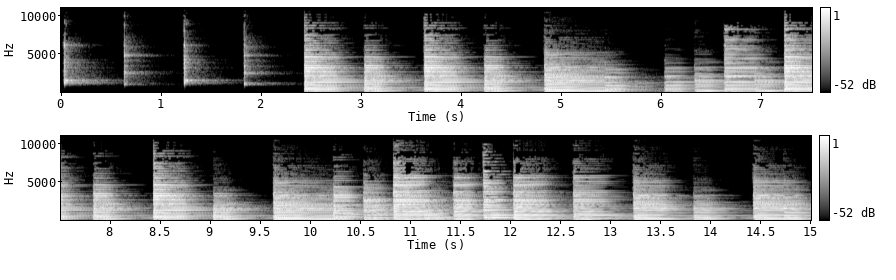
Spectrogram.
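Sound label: Turkish March, xylophone, Percussion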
